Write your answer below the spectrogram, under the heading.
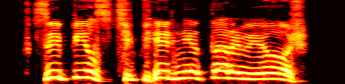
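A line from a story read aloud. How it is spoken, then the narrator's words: Laughing. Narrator (Russian): смеясь отозвался мужик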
